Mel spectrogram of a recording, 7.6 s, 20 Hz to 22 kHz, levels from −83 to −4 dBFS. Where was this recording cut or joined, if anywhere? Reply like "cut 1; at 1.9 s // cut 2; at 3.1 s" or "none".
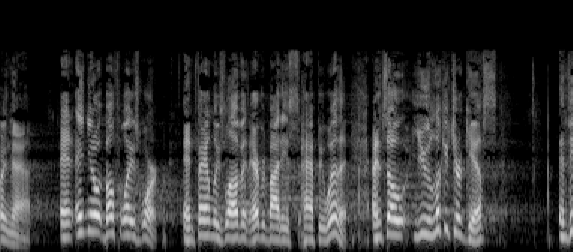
cut 1; at 4.0 s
